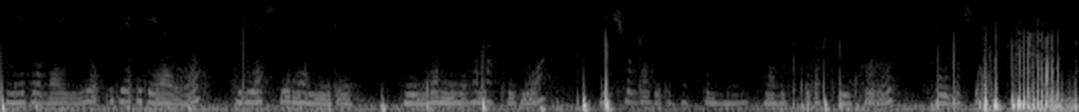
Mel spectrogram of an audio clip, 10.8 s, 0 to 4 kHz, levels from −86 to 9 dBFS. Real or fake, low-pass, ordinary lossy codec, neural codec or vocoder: real; 3.6 kHz; AAC, 16 kbps; none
